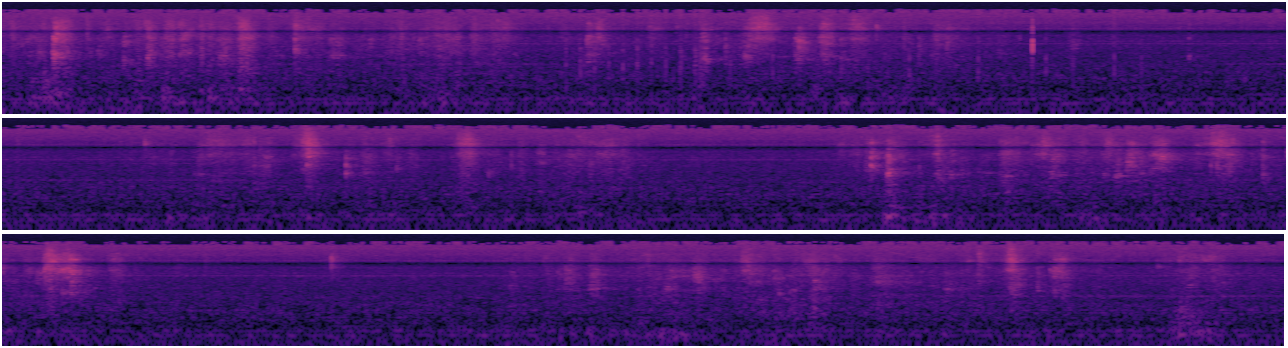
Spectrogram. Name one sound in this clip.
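Small paws patter and scuffle on carpet.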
